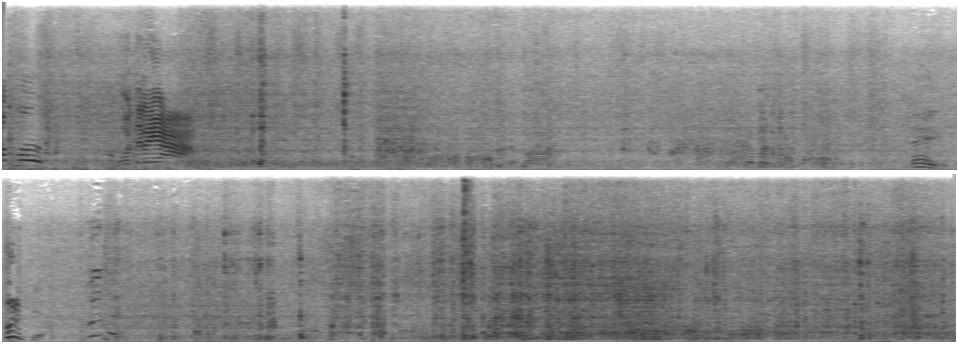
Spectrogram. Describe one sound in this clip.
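Sled runners scrape and hiss over packed snow.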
